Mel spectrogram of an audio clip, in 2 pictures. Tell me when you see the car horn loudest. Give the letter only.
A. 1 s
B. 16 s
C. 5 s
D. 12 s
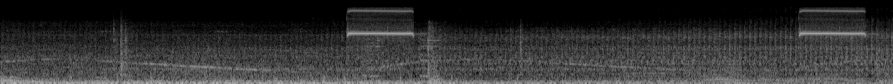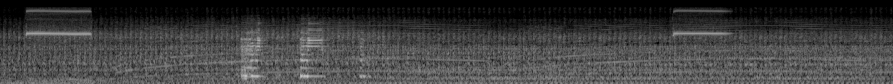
D.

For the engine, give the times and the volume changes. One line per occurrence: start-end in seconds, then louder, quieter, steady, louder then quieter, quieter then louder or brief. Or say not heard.
0.0-17.8 louder.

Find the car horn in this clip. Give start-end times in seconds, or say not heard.
3.6-4.5, 11.3-12.7.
